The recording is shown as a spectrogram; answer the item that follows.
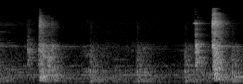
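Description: Metal clacks from a Bodycraft functional trainer's adjustable cable pulley being moved up its column and locked in place: a sharp click about half a second in and another near the end, with faint handling noise between.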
